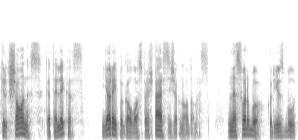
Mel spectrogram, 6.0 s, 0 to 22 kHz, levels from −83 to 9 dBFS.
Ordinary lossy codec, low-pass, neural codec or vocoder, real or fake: AAC, 32 kbps; 7.2 kHz; codec, 16 kHz, 0.9 kbps, LongCat-Audio-Codec; fake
